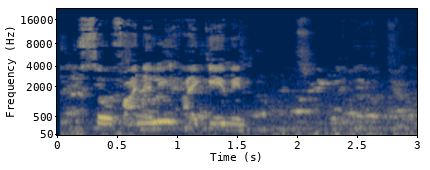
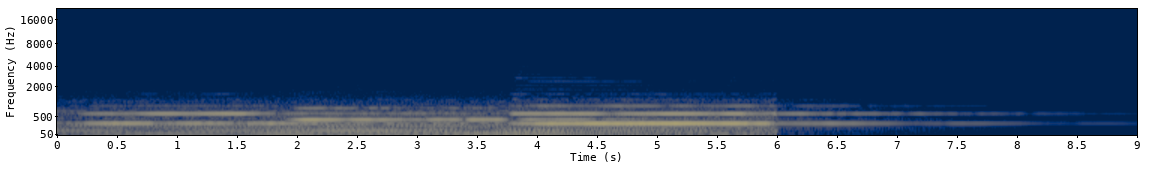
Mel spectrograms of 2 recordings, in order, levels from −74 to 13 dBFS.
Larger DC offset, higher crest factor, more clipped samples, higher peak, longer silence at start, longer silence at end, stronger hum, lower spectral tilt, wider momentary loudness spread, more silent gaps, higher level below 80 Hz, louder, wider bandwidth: neither; about the same, 16 dB vs 14 dB; neither; first, 0 dBFS vs -12 dBFS; about the same, 0.05 s vs 0 s; second, 0 s vs 1.5 s; neither; second, -2.5 dB/octave vs -14 dB/octave; about the same, 14 LU vs 16 LU; neither; about the same, -38 dBFS vs -40 dBFS; first, -14 LUFS vs -24 LUFS; first, 17 kHz vs 2.9 kHz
